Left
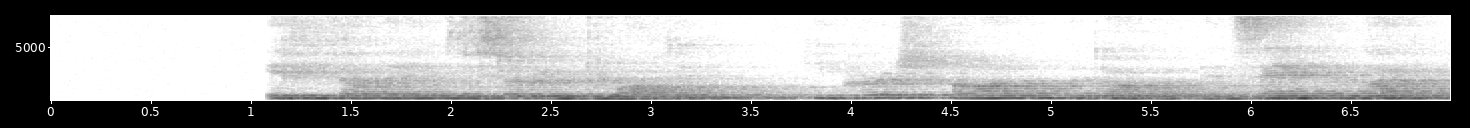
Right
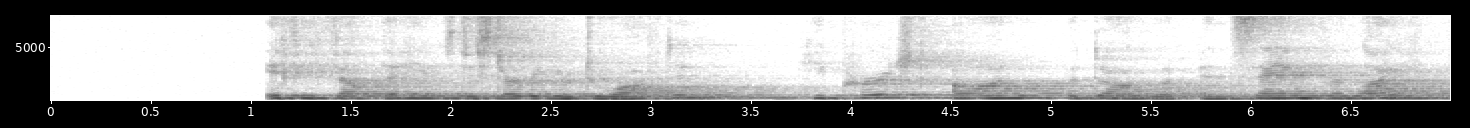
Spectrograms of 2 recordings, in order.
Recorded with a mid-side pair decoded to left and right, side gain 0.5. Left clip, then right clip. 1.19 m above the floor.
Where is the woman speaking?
55° right, 1.1 m.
